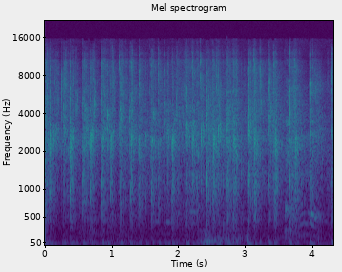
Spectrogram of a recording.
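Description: Congregation clapping faintly, a patter of many irregular hand claps.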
